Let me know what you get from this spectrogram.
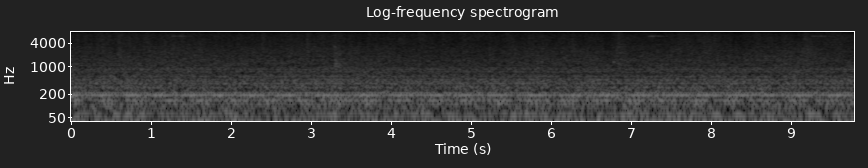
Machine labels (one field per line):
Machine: pump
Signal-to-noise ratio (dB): 0 dB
